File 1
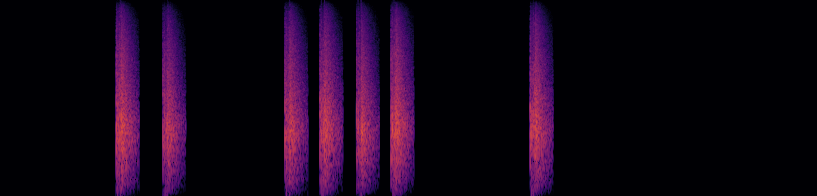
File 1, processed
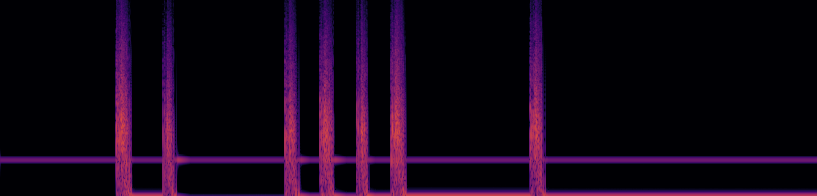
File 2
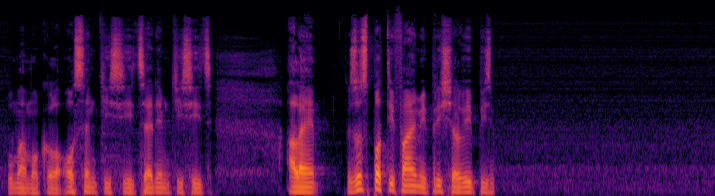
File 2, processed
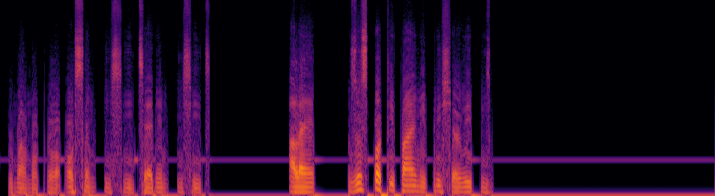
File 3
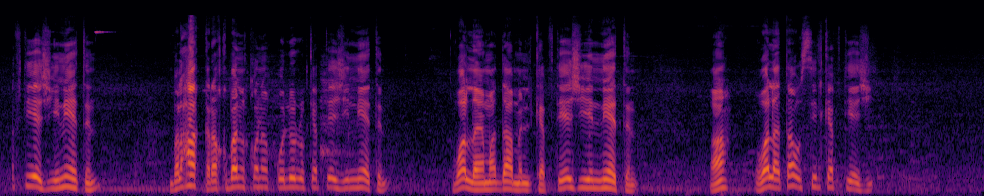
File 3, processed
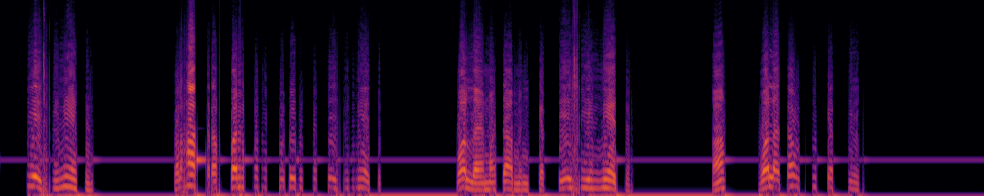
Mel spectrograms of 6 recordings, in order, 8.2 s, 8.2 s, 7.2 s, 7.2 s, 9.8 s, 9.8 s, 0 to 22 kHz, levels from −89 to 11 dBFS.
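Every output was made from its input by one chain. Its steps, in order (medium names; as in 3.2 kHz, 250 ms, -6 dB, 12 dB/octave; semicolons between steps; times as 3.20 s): hysteresis with a dead band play -22 dBFS; whistle 740 Hz -59 dBFS; decay stretcher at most 140 dB/s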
